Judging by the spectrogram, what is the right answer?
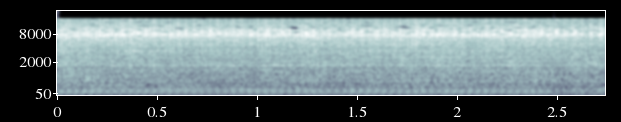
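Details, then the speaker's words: Carbureted Honda Vario 110: fast, light ticking over the idle that gets louder when revved, traced to inside the opened cover; likely a worn timing chain tensioner letting the chain slap. "Dan ternyata suara itu berasal dari dalam sini. Jika bukan suara piston, kemungkinan itu adalah tensioner atau penyetel rantai timing."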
